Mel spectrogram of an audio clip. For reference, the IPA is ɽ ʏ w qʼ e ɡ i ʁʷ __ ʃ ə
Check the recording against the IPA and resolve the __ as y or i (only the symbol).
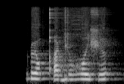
i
